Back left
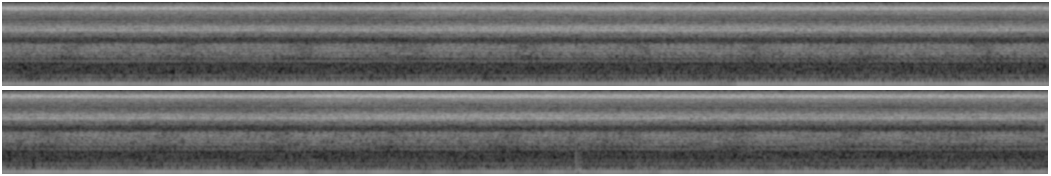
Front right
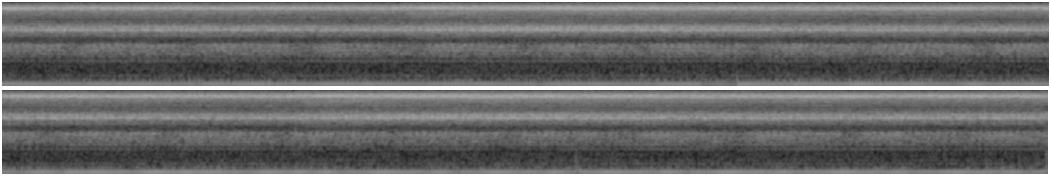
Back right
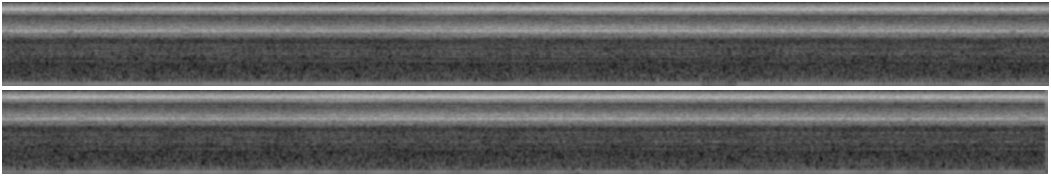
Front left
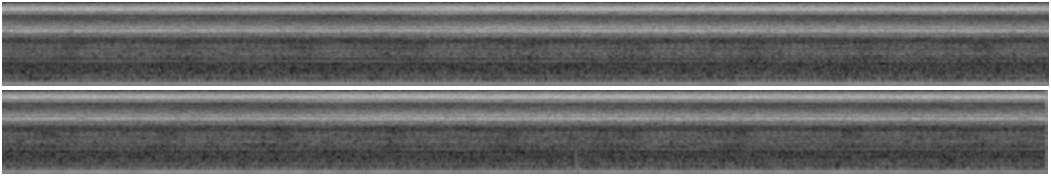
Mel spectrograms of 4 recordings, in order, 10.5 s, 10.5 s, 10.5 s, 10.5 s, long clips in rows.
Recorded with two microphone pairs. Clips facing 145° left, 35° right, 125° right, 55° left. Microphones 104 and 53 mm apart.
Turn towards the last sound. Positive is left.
turn(degrees=-85)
